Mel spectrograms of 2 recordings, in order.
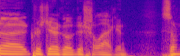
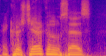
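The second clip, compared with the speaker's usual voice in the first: ordinary delivery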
